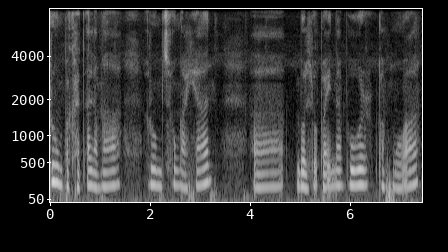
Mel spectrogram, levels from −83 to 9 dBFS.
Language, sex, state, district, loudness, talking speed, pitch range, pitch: Mizo, female, Mizoram, Aizawl, -21 LUFS, 120 wpm, 175-200 Hz, 190 Hz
